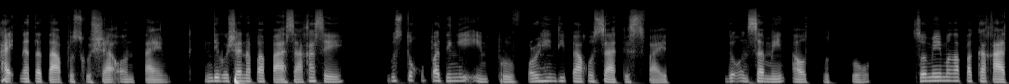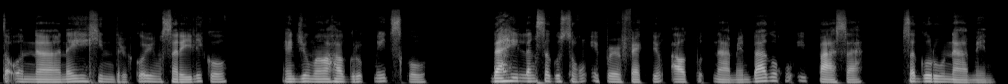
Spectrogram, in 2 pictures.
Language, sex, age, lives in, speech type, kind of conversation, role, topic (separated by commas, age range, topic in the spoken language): Filipino, male, 20-24, Philippines, conversation, advice, user, Paano mo ilalarawan ang pagiging perpeksiyonista na pumipigil sa iyo na magsimula o makumpleto ang isang gawain?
